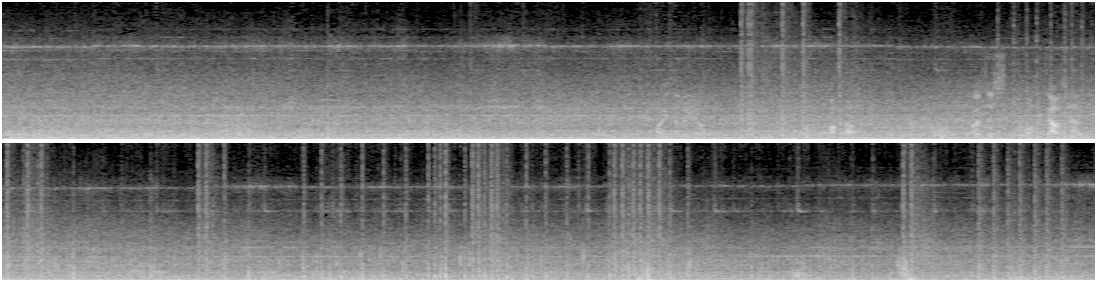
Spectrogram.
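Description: Boots thud quickly on hard ground as a soldier runs.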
